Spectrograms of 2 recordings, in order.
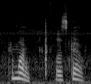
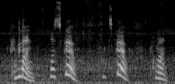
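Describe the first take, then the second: First: Just say it over to yourself, more easily; milder repeat of the dream call. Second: High, loud urgent call to hurry; dream voice calling. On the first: Repeating the dream phrase to herself, only lightly raised. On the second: Recalling the dream's phrase, calling out high and loud. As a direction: call out like waking someone from a dream. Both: Retold or imitated. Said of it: "it's simply a phrase".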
